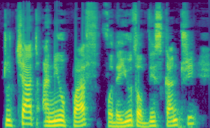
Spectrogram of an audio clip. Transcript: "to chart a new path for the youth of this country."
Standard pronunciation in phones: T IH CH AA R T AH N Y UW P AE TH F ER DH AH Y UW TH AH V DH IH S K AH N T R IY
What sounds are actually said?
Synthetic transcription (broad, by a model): T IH CH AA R T AH N Y UW P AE TH F ER DH AH Y UW TH AH V DH IH S K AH N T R IY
